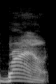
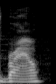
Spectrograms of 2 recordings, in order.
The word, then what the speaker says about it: Braun: It's Brown. It's Brown. It's Brown. Brown is playing a hell of a game. It's spel it spelled like Braraw, but it's pronounced Brown.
